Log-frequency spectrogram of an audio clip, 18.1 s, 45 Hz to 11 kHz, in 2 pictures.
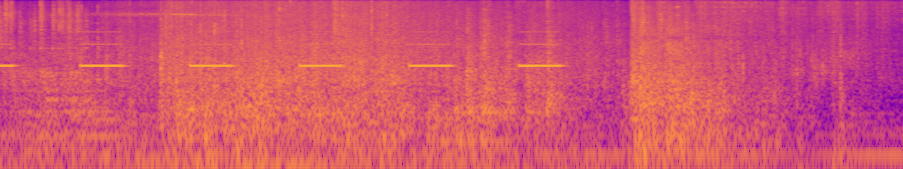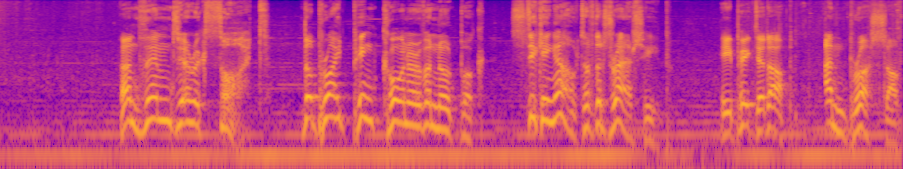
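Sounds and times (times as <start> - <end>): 
garbage truck reversing beeps: 0.0 - 3.5, 4.1 - 4.6, 5.2 - 5.7
garbage truck engine rumble: 0.0 - 18.0
speech: 10.3 - 18.0.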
